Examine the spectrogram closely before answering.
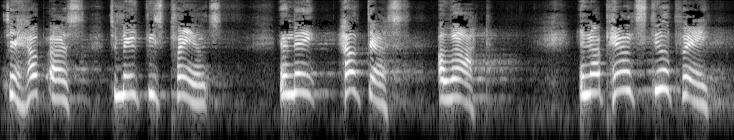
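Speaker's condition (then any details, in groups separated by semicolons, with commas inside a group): Down syndrome; diagnosed at birth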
